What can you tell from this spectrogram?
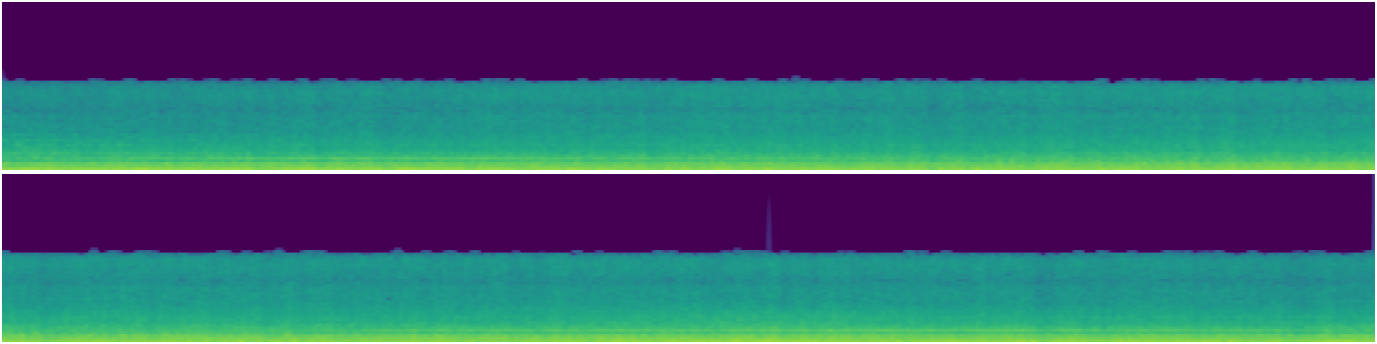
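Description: Towing motorboat's engine running steadily at speed, a constant hum over the rush of the wake.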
